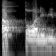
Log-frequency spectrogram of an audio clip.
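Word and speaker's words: الطالب: Now I'm pronouncing it as al-talibi just for teaching purpose. I know some of you would have studied the rules pertaining to pronunciation. Normally it would be at-talibi, but for the purpose of this session, I'm going to pronounce everything separately.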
